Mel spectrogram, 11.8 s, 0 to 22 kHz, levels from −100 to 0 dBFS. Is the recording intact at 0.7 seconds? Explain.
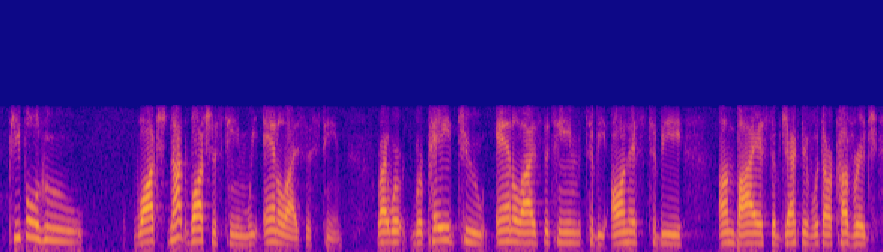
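No. At 0.7 s, as throughout the whole clip, the speech carries the GSM full-rate codec. It rebuilds the voice from a vocal-tract model driven by regular pulses, discarding most of the excitation detail, which fits a 13 kbps codec. Nothing survives above 3.8 kHz, inside a 200 Hz to 3.4 kHz line band. Plain telephone band-limiting only dulls the voice, but here the buzzy, gravelly roughness is plainly audible.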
